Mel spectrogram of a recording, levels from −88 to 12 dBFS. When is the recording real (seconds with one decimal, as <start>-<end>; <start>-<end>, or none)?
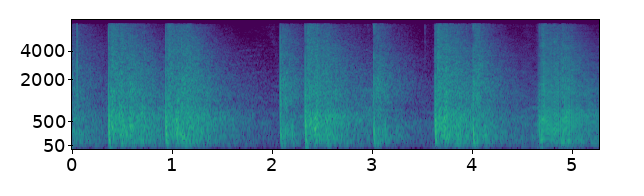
0.0-4.4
